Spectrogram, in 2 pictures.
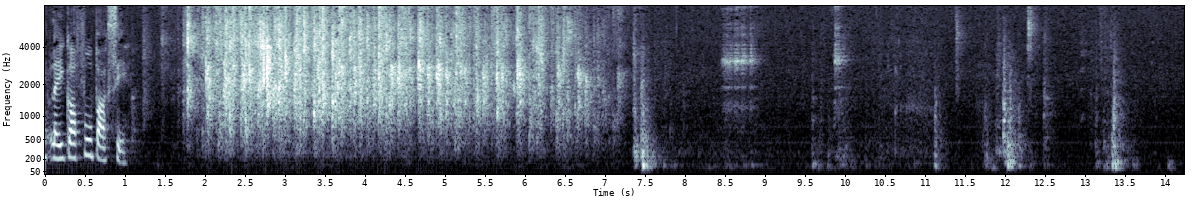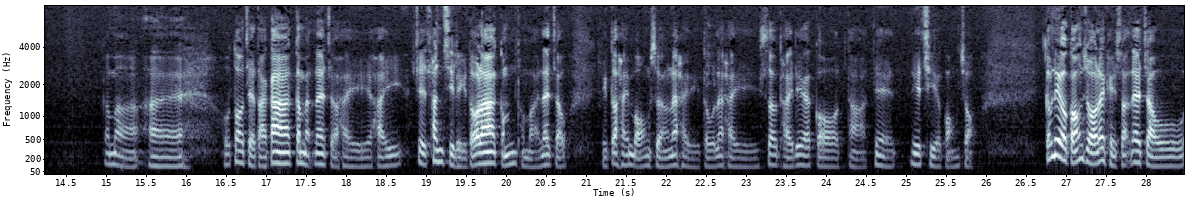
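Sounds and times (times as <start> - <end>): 
speech: 0.0 - 1.2, 15.2 - 28.4
audience applause: 1.4 - 7.4.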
